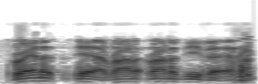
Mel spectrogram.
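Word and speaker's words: Ranadivé: Ranadive? Ranadive.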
